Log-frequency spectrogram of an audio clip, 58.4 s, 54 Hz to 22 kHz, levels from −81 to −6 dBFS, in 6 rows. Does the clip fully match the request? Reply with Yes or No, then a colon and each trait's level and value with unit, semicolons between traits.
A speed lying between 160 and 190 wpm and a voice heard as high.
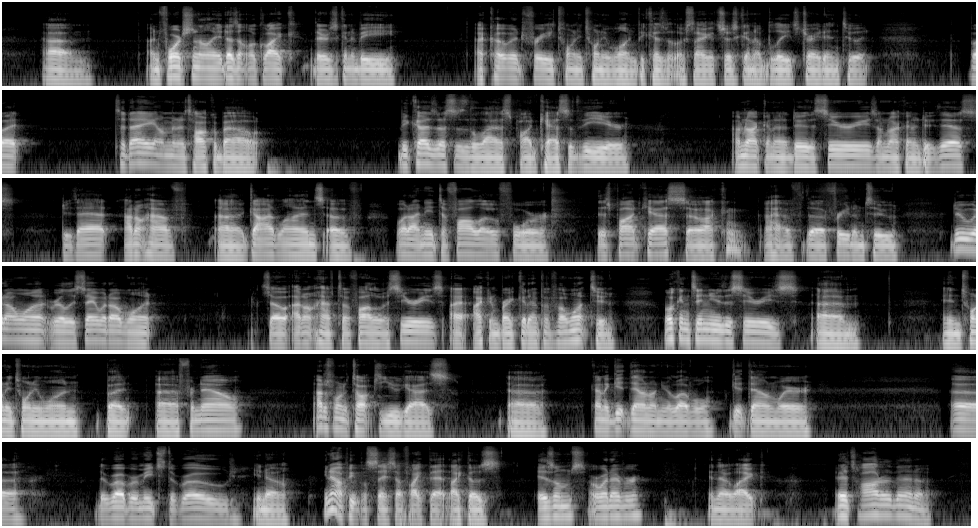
No: average, 170 wpm; very low, 90 Hz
